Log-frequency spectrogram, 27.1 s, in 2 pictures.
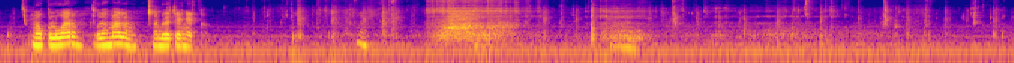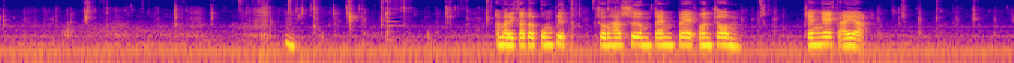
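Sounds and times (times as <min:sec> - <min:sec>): person chewing and eating: 0:02.9 - 0:20.1, 0:23.4 - 0:24.1, 0:25.1 - 0:27.0.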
